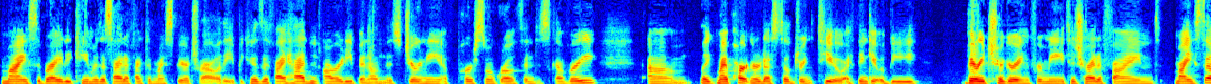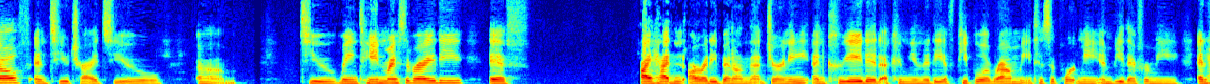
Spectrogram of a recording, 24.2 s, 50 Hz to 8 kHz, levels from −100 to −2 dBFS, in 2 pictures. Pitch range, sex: 170-190 Hz, female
